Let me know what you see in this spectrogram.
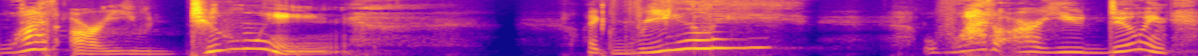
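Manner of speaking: disbelieving, incredulous tone with swooping pitch. Voicing a father-in-law asking Moses what he is doing: imitating an incredulous question. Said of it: "I can just hear his voice as he asks Moses".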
